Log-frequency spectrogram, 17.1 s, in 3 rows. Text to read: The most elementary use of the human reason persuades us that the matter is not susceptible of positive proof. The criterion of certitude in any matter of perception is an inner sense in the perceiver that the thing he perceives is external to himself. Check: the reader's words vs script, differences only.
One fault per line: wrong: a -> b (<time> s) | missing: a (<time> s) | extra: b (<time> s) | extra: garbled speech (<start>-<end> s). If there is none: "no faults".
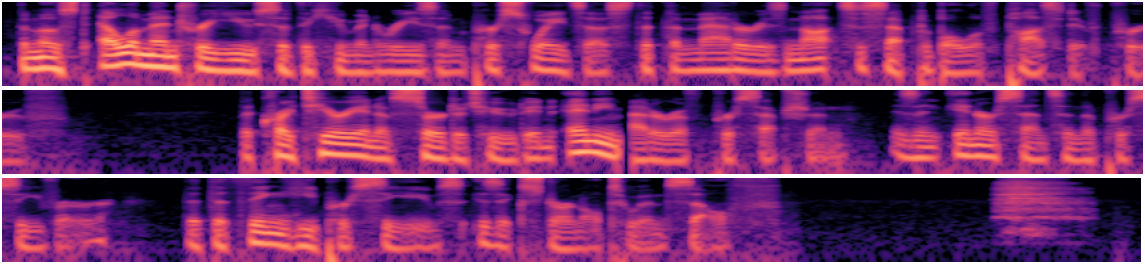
no faults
